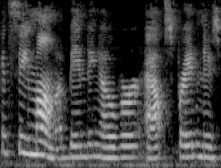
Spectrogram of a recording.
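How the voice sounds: This is a natural reading voice. It reads the text through.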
